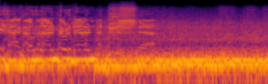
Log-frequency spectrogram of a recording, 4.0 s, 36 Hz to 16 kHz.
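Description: The Volvo C30 T5's turbocharged five-cylinder petrol engine running at a steady drone, heard from inside the cabin while driving.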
